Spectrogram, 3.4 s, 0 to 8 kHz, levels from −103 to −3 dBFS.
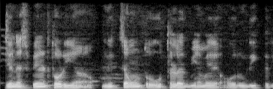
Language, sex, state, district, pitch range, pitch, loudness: Rajasthani, male, Rajasthan, Churu, 105-120 Hz, 110 Hz, -20 LUFS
